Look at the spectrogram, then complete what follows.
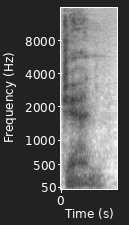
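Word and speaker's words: Chen: This idea of of sound and loud and um those things or with Jen. Okay. Spelled C H E N.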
